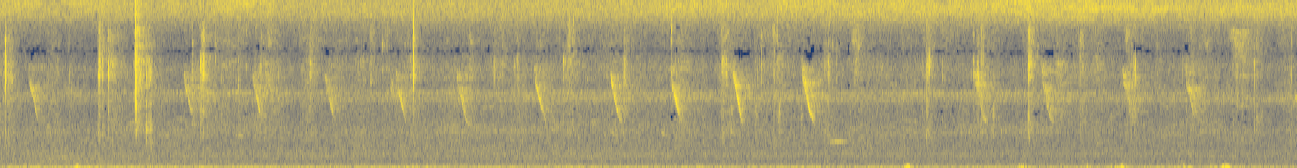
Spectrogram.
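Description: Birds chirping: many short, quick downward-sliding chirps repeated throughout, over a steady low rumble, with a few soft thumps in the second half.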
